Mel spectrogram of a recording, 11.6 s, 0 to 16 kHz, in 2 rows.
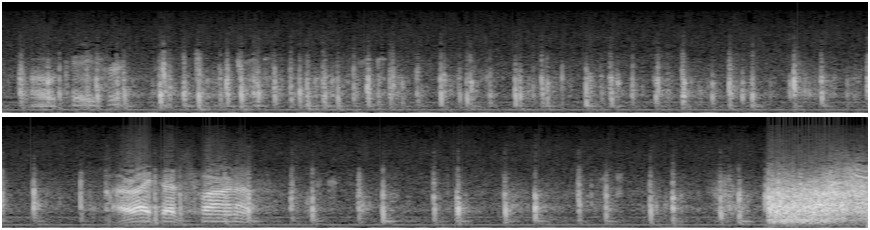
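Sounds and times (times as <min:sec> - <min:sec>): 
low steady hum: 0:00.0 - 0:11.5
speech: 0:06.7 - 0:07.6
gunshots in a shootout near a fire: 0:10.8 - 0:11.5.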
